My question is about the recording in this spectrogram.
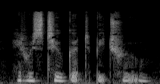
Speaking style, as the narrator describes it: whispered

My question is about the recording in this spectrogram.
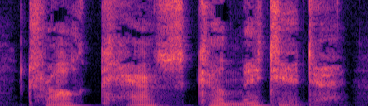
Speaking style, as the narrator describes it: Nefer said softly

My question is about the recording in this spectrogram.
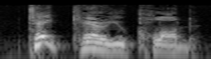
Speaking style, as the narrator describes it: Katinka snapped

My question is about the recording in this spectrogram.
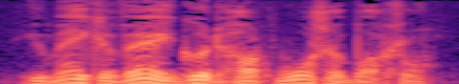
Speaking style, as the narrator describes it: After a while her shivering abated, and she murmured

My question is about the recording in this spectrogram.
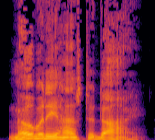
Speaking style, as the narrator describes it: Zaras called back in a placatory and appeasing tone

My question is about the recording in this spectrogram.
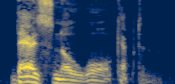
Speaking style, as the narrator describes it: Schroeder told him icily

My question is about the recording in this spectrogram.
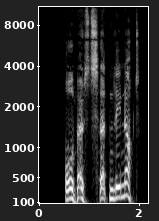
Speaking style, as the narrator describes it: laughed

